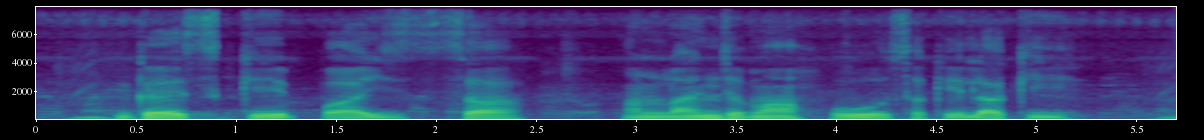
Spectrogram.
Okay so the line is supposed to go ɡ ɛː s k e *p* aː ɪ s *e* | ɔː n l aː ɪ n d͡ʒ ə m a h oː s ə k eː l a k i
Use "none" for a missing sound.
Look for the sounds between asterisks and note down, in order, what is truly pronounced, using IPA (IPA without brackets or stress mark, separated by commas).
p, a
